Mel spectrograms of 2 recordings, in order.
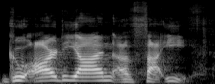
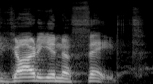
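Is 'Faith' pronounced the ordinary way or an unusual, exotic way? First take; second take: exotic; ordinary. First: Faith is given an unusual, foreign-sounding pronunciation. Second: Faith is given its ordinary English pronunciation. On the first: The name is treated as exotic and foreign. The speaker calls it right. "which I think is Egyptian" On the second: The name is treated as a plain English word. The speaker calls it wrong. "Some might say Guardian of Faith. However, they're incorrect"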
